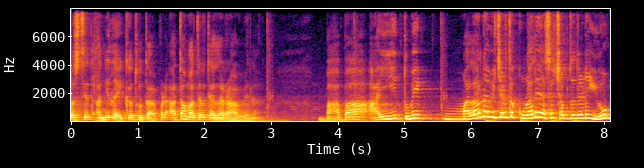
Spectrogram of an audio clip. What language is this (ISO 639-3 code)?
mar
